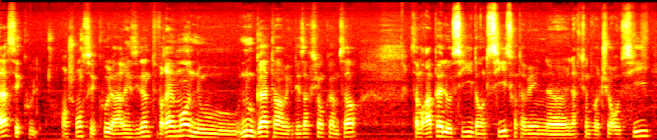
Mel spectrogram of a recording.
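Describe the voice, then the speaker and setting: Mellow low-voiced man rambling through gameplay. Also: a little hiss or hum. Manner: rambling, hesitant, lots of fillers and restarts. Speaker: gaming commentator. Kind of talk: casual let's-play commentary.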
